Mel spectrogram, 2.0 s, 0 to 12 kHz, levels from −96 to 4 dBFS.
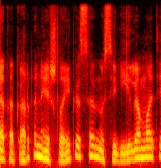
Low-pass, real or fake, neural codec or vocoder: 10.8 kHz; fake; codec, 24 kHz, 1.5 kbps, HILCodec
